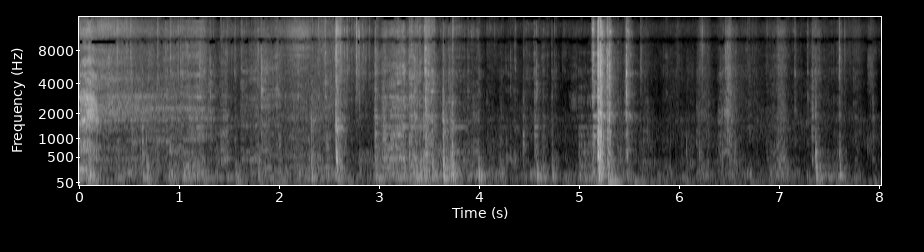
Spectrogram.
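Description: Handling noise from an opened ATX computer power supply being turned over on a workbench: its thick braided cable bundle rustling and scraping, and the metal casing clattering, with one sharp knock about five seconds in.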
